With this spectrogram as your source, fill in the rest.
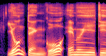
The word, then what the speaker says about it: METs: It's pronounced METs, and it's a universal measure of exercise intensity.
